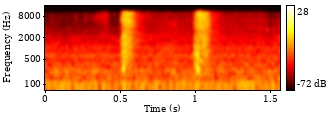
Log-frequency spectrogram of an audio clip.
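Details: Milk, a Ragdoll cat, sneezing before turning affectionate: two sharp, hissing little sneezes half a second apart in a quiet room, just after someone calls her name.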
